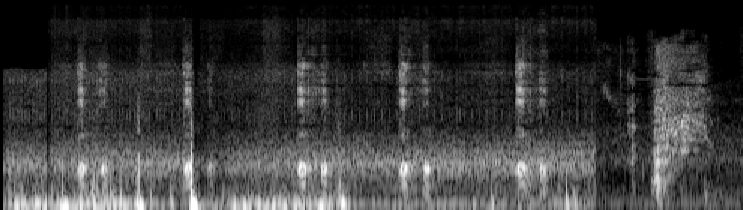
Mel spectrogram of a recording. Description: Adorable sheep can’t stop sneezing — cute, funny, and guaranteed to make you smile! 🌾😄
